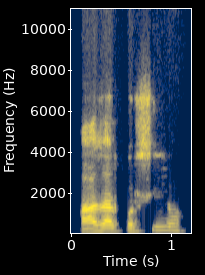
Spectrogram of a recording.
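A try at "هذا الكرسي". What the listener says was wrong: देखिए दोबारा पढ़िए, गौर से पढ़िए, या तो आप लोग बीच में लफ्ज खा जाते हैं, इससे मैं कंफ्यूजन हुई। अलग अलग करके पढ़ लें, पढ़े अलग अलग पढ़ लें। मिला के पढ़ेंगे तो बन जाएगा हाजल कुर्सियो।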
